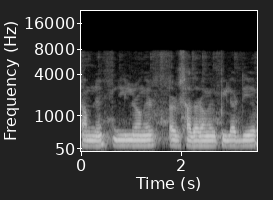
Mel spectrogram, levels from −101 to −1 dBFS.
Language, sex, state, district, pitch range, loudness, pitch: Bengali, male, West Bengal, Jalpaiguri, 110-115 Hz, -27 LUFS, 115 Hz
